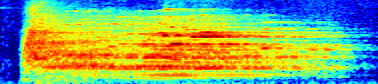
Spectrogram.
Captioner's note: eerie whooshing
